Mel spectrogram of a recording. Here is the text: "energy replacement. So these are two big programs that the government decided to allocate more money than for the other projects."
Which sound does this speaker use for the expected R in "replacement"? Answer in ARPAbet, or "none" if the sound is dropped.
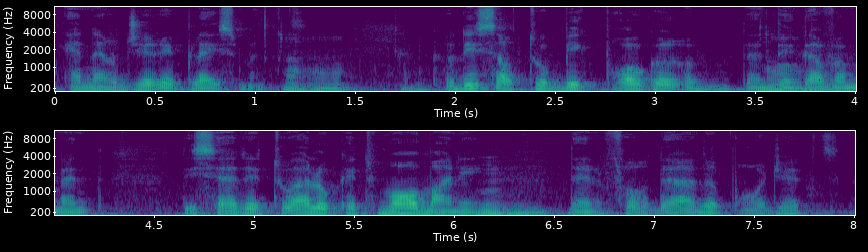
R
